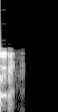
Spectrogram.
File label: Raleigh Police Downtown District Tac 1, P25 recordings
